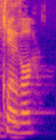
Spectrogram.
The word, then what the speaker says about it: Clovyr: I believe it's Clovier is the pronunciation. – Just Clover.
